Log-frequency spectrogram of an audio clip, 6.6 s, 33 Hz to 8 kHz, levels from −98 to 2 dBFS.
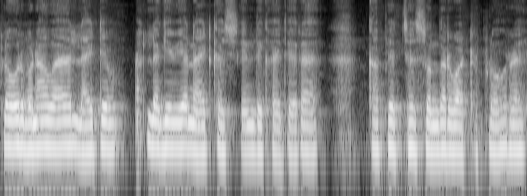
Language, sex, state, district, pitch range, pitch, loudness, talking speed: Hindi, male, Rajasthan, Jaipur, 120-135 Hz, 125 Hz, -15 LUFS, 190 wpm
